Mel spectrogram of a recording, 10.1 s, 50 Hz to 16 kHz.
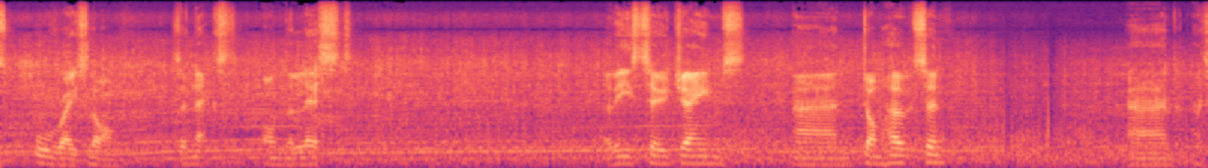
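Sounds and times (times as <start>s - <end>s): motorcycle engine at high revs: 0.0s - 9.9s.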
